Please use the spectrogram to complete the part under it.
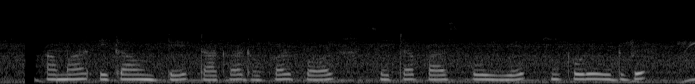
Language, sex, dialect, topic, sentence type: Bengali, female, Rajbangshi, banking, question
